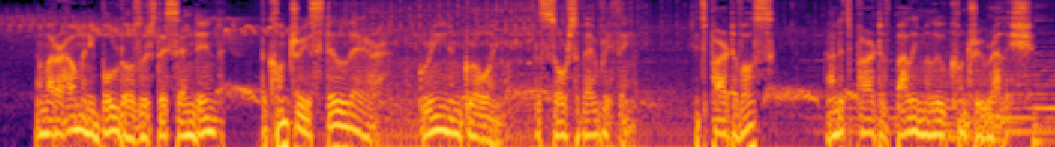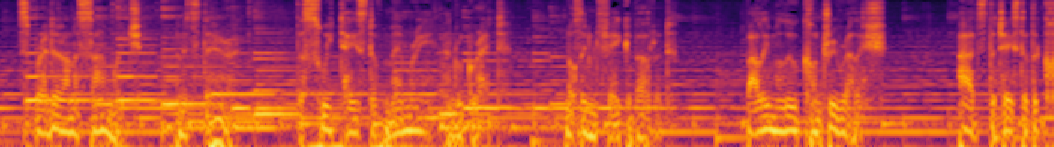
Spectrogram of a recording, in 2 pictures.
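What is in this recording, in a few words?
english irish male narration; voice demos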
